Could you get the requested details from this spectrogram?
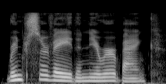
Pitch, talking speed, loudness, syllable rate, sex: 170 Hz, 180 wpm, -17 LUFS, 4.6 syllables/s, female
